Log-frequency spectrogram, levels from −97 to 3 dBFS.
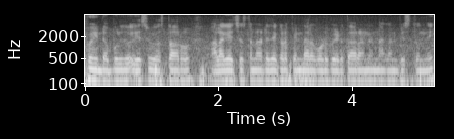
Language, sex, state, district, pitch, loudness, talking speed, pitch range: Telugu, male, Andhra Pradesh, Chittoor, 115 Hz, -18 LUFS, 160 wpm, 115-120 Hz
